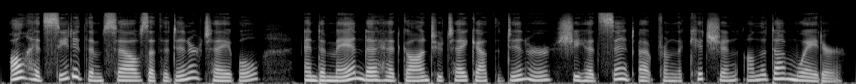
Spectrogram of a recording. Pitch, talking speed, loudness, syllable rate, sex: 200 Hz, 195 wpm, -18 LUFS, 4.9 syllables/s, female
